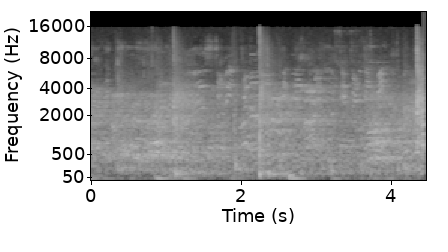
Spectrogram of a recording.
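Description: Volleyball rally in a gymnasium: the ball is struck sharply off players' hands and arms, with clear hits about a second in and again a little past two seconds, echoing in the hall.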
